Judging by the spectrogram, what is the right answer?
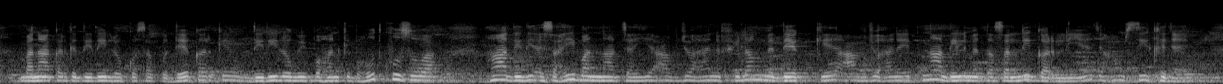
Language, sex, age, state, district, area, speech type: Hindi, female, 45-60, Bihar, Madhepura, rural, spontaneous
